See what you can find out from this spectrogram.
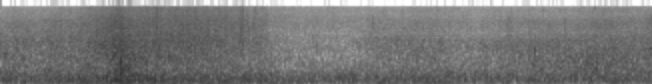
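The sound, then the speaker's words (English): Choppy waves of the English Channel wash continuously onto the beach at Dumpton Gap in Broadstairs, England, on a grey day, a broad steady roar with a louder surge early on, mixed with gusty wind noise and no voices. “On a grey day at the beach at Dumpton Gap in the coastal town of Broadstairs, the waves were choppy,”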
